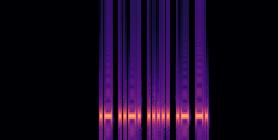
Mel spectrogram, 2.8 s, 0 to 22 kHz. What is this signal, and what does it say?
Morse code, heard as a keyed tone, about 48 wpm, 700 Hz. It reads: AF5AN
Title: USA Call Signs - 5 Characters - 2x Character Spacing - 50wpm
